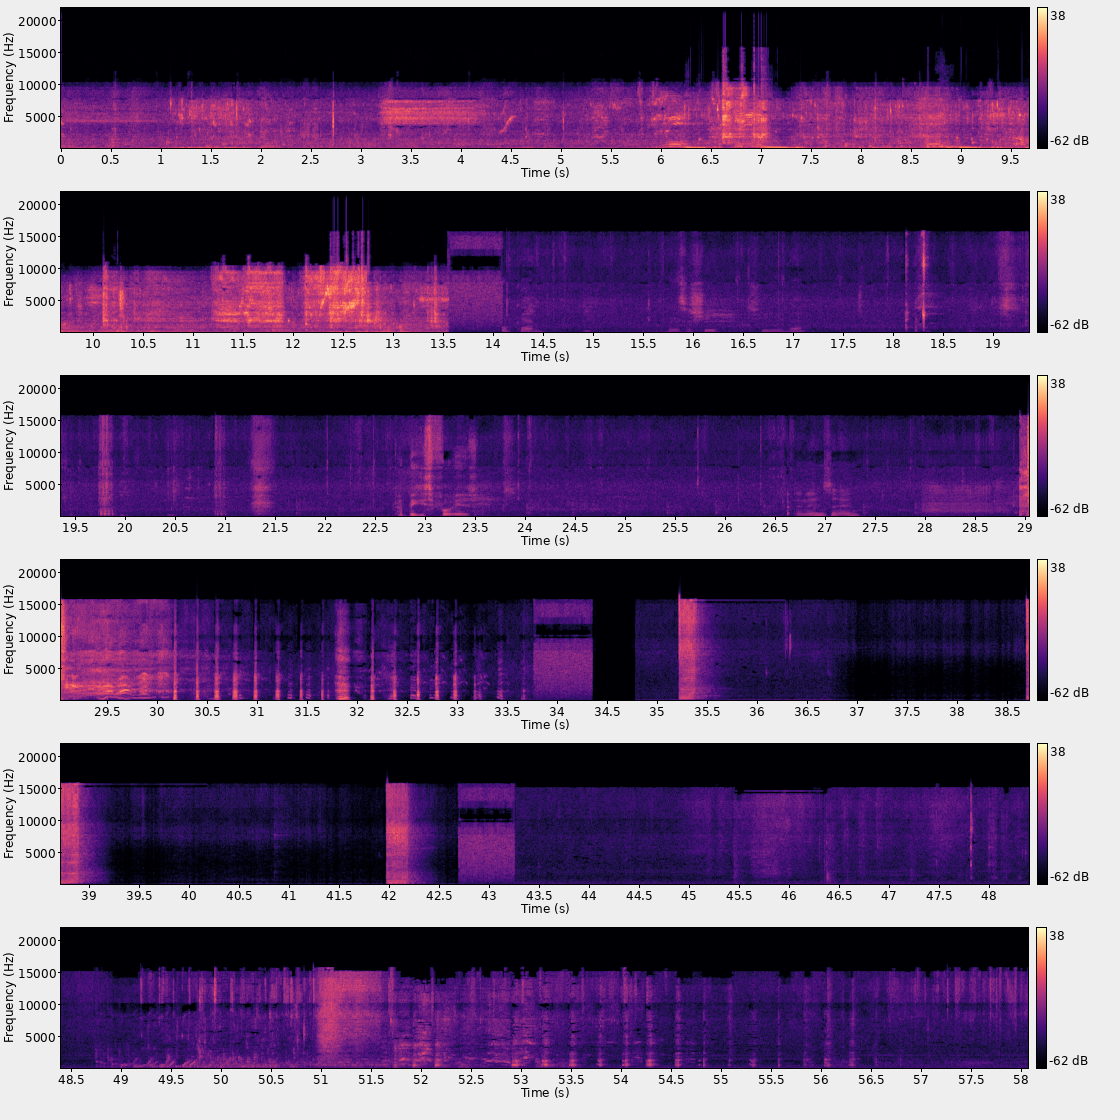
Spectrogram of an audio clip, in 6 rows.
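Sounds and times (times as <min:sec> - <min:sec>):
sputtering fart: 0:27.9 - 0:29.1, 0:42.0 - 0:42.5
short loud fart blast: 0:35.2 - 0:35.7, 0:38.7 - 0:39.3, 0:42.0 - 0:42.5.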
